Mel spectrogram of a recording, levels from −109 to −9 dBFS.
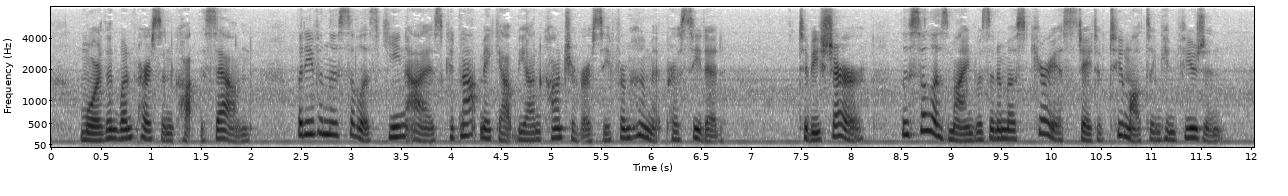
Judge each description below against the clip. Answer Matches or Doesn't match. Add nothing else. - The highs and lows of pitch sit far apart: Matches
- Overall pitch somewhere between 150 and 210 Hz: Matches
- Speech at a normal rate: Matches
